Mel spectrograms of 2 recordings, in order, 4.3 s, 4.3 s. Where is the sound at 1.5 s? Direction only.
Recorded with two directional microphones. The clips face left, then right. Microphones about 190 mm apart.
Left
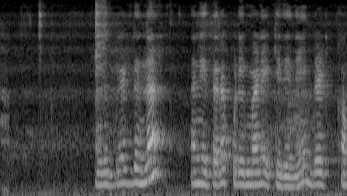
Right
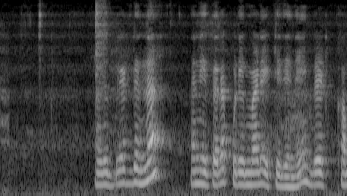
65° right (ahead or behind).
